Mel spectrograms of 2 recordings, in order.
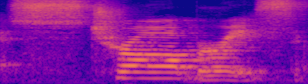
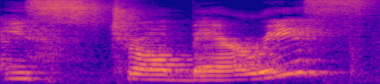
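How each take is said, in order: First: "strawberries" starting straight on the s, slow; right strawberries. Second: "strawberries" with an extra vowel before the s, is-trawberries; wrong strawberries. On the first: Parent correcting, slow clean s in strawberries. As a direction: give the correct "strawberries", no vowel before s. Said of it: "é strawberries". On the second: Parent showing the mistake, is-trawberries. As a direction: show the wrong "strawberries" with a leading i. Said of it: "Não é strawberries". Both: Shown as a demonstration.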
